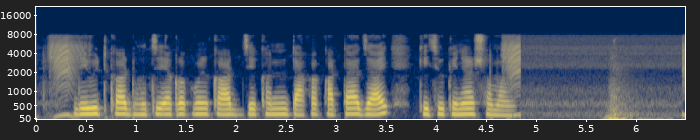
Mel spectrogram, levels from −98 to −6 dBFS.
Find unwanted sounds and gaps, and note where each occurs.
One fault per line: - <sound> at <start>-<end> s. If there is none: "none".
- whoosh at 5.7-6.4 s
